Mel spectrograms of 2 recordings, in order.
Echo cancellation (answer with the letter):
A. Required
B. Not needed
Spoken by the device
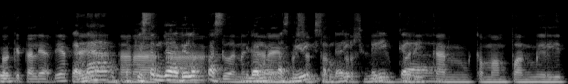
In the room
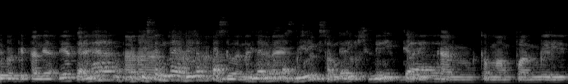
A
